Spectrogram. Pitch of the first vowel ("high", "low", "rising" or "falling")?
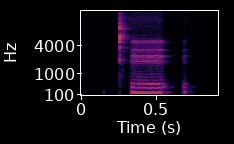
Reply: high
